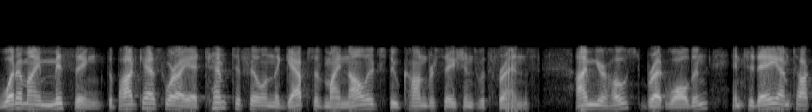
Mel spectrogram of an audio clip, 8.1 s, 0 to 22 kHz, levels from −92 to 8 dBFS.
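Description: From 5.06 to 5.43 s, between "knowledge through conversations with" and "I'm your host", bit errors on an ADPCM link cause pops and rough bursts. Unlike isolated clicks, each flipped bit upsets the decoder's adaptation, so the damage rings on briefly with wavering level.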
